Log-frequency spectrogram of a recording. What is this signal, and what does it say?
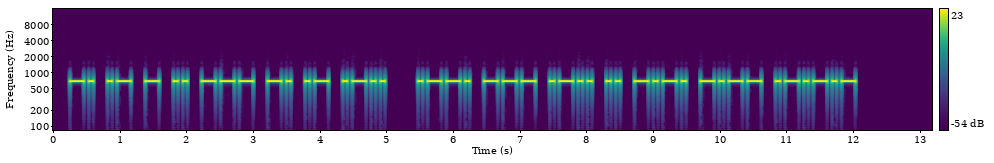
Morse code, heard as a keyed tone, about 17 wpm, 700 Hz. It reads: NATIONAL POLICY.
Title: Sentences from Top 1000 Words - Review Part 6 - 17wpm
